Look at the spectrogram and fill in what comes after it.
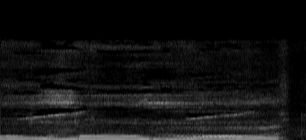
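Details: Pet Alaskan Malamute Luoluo howling during a game of hide and seek with its owner. One sustained, mournful howl holds a steady tone, dips, rises briefly, then glides lower before fading out.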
